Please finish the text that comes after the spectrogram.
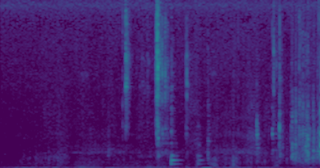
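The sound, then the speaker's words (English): Keys jangle in a few short, irregular bursts of bright metallic clinking, fairly quiet, with no one speaking. “Oh, you found the keys.”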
